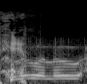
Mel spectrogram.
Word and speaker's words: Alualu: Tyson Alualu, or how do you say it? – Tyson Alu Alu. – Yeah, people keep telling me it's Alu Alu, and it's a little less fun for me to say.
